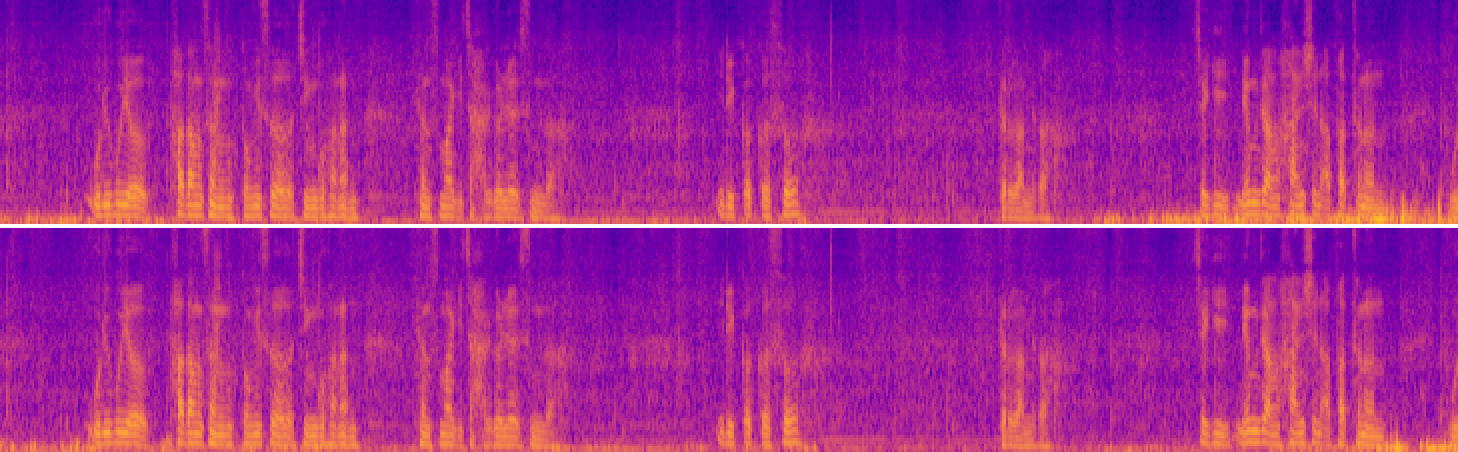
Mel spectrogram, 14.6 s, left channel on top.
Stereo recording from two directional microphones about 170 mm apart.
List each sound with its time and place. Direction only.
0.9 s speech: 10° right (ahead or behind)
7.3 s speech: 15° right (ahead or behind)
10.0 s speech: 5° right (ahead or behind)
11.9 s speech: centre (ahead or behind)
